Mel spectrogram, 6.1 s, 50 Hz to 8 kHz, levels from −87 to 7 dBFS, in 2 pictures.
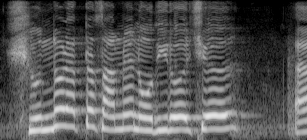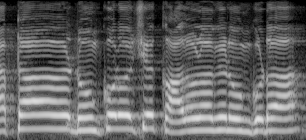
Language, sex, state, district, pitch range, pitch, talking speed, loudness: Bengali, female, West Bengal, North 24 Parganas, 255-295 Hz, 270 Hz, 105 wpm, -11 LUFS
